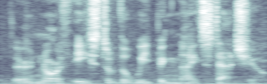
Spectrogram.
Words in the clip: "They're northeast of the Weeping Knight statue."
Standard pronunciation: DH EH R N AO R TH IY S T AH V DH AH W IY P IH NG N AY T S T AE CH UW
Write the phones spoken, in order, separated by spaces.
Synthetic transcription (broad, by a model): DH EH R N AO R TH IY S T AH V DH AH W IY P IH NG N AY T S T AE CH UW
